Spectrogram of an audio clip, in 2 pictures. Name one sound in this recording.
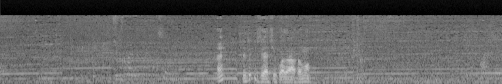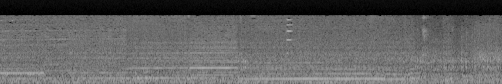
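A racing car engine drones and shifts pitch as it speeds up and slows down.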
